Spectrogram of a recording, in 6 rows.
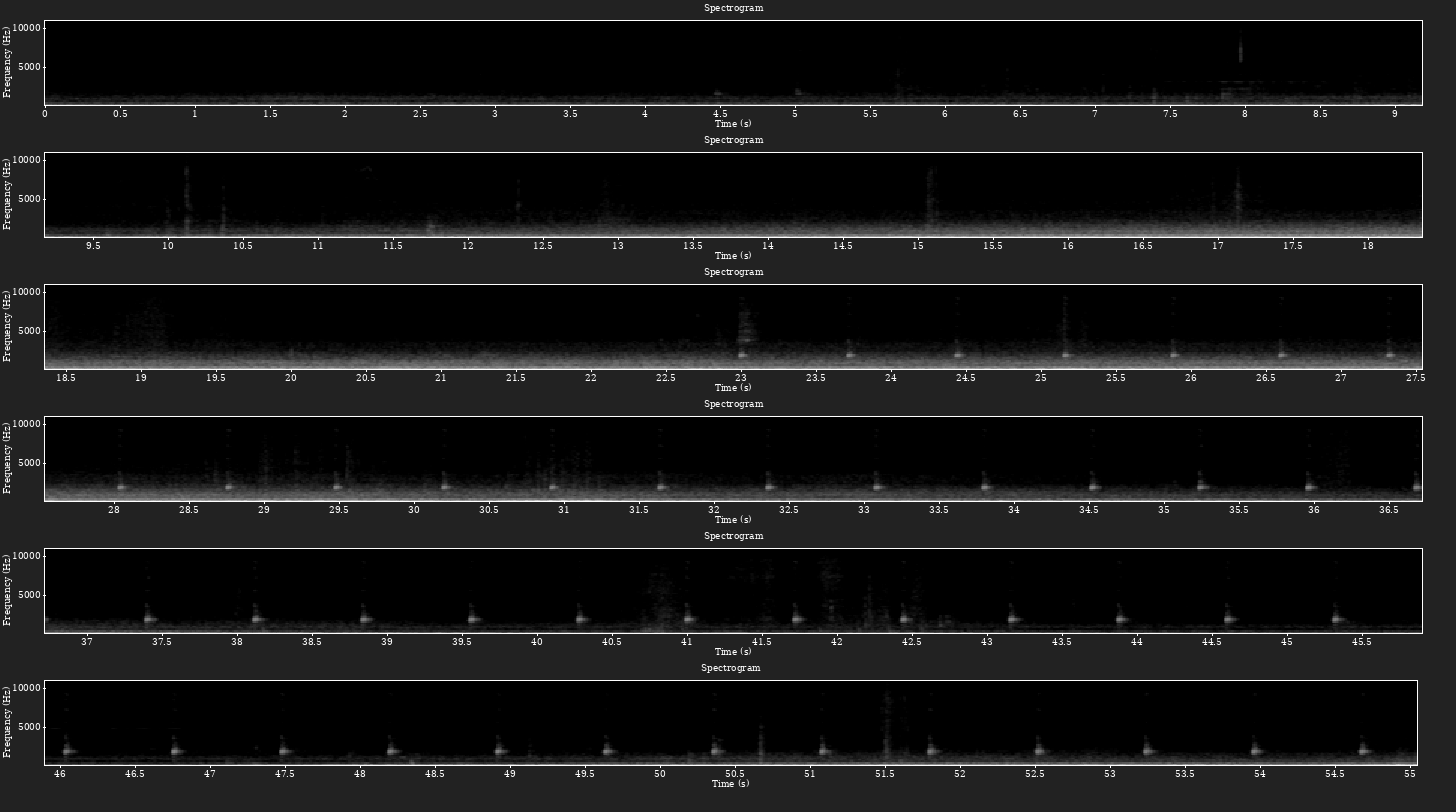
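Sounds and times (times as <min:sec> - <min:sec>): road and tyre rumble: 0:00.0 - 0:55.0
turn signal ticking: 0:13.5 - 0:55.0.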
